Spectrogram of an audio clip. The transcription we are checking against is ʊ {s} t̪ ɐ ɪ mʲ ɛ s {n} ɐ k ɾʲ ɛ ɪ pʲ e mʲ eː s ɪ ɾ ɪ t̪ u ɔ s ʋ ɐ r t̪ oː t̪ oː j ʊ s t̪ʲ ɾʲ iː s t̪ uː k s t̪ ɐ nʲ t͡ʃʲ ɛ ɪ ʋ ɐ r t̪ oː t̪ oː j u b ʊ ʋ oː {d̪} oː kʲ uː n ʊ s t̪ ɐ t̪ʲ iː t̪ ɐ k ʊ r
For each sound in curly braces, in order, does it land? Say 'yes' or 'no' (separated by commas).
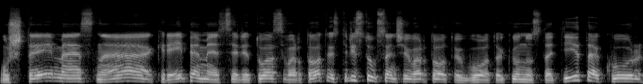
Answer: no, yes, no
